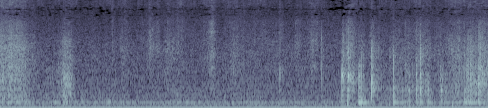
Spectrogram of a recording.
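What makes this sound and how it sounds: Small solid chalky chunks of baking soda and cornstarch are crushed between fingers with long red nails over a pile of powder. Soft crumbly patter and faint rustling in a quiet, close space give way to a cluster of sharper, brighter crunching bursts near the end, with a low steady hum underneath.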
